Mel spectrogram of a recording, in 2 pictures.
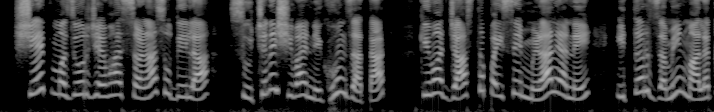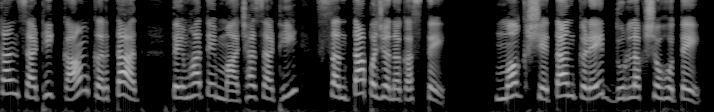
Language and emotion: Marathi, angry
